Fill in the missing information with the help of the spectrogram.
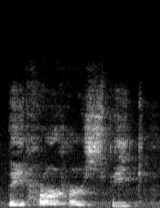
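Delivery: ordinary talk, nothing marked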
